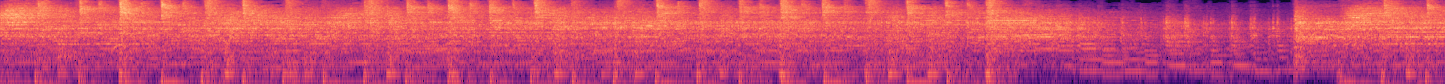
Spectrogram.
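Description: Live rockabilly band playing an instrumental guitar break on a hollow-body electric guitar over drum kit and upright bass. Near the end the drums and bass drop out for about two seconds, leaving the guitar alone, and the full band comes back in.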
